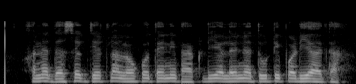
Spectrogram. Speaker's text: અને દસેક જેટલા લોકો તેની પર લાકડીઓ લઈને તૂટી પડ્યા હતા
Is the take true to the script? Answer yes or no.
no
